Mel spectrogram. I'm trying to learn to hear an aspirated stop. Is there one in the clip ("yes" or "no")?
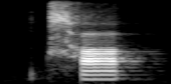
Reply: yes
